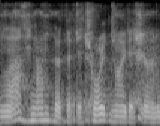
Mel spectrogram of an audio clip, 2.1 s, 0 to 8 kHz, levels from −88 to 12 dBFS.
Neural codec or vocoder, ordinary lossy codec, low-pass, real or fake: autoencoder, 22.05 kHz, a latent of 192 numbers a frame, VITS, trained on one speaker; AAC, 48 kbps; 7.2 kHz; fake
